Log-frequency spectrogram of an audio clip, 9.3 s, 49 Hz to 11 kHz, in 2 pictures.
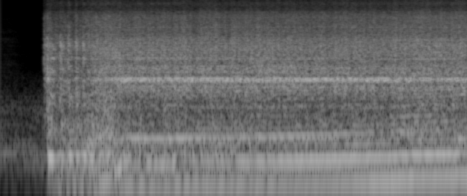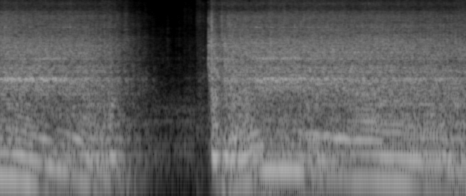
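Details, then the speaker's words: Kawasaki 750 jetski-engine mini jet boat on first startup: fires and runs with a wandering uneven beat, sags and dies, restarts lumpy; later found to be leaking air past bad carb gaskets on the intake side. "otherwise maybe we have some sort of air leak on the carburetor side so I'm gonna be taking some stuff apart just ch"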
